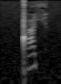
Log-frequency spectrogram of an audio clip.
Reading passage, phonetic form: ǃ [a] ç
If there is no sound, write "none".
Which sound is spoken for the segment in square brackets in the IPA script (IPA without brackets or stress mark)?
a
